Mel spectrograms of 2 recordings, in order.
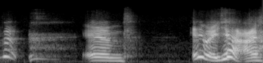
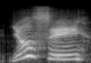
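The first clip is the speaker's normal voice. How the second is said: coy creature; 6 semitones higher, 3 dB louder than usual. Retold or imitated. Creature teases kid.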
